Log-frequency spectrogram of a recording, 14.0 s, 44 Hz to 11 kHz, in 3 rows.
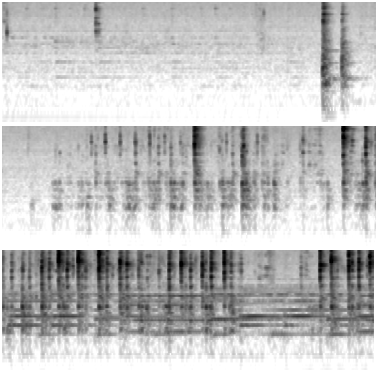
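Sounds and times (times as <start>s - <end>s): metal spoon clinking glass bowl: 9.0s - 14.0s.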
